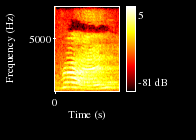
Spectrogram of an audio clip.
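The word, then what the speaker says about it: wren: that Ren built and ren has a w we don't really pronounce the W it's kind of silent Ren and a ren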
